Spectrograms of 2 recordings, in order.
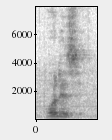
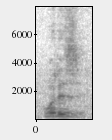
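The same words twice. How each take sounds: The two takes are said the same way.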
